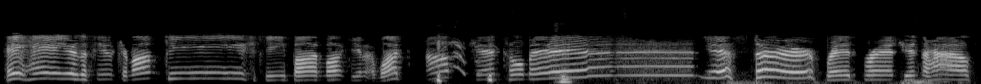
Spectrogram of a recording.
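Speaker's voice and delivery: high, hyped-up hollering intro; exaggerated party-host greeting, building to whoops; over-exaggerated intro. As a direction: burst in whooping with excitement. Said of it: "over-exaggerated intro there".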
